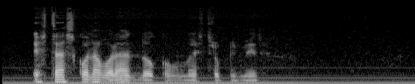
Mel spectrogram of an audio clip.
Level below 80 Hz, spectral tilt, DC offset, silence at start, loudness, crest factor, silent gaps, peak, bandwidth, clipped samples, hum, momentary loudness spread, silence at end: -36 dBFS; -6.5 dB/octave; under 0.1%; 0.05 s; -22 LUFS; 22 dB; none; -2 dBFS; 16.5 kHz; under 0.1%; 60 Hz at -35 dBFS; 22 LU; 0 s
